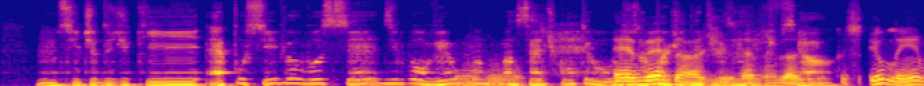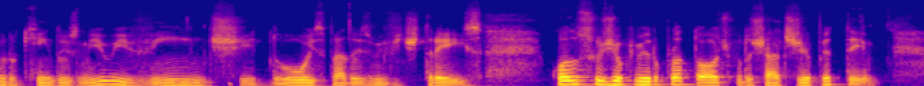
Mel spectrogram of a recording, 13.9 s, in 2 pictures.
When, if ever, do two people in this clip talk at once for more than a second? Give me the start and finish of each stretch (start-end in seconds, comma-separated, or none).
4.6-6.2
